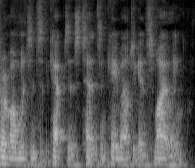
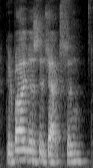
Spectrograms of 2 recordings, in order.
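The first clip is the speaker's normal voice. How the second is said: calling goodbye; 7 semitones higher, 3 dB louder than usual. Acted. Children calling after the boat.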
